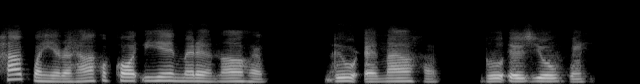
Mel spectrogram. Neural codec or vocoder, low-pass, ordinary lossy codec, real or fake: codec, 16 kHz, 0.5 kbps, FunCodec, trained on Chinese and English, 25 frames a second; 7.2 kHz; MP3, 48 kbps; fake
